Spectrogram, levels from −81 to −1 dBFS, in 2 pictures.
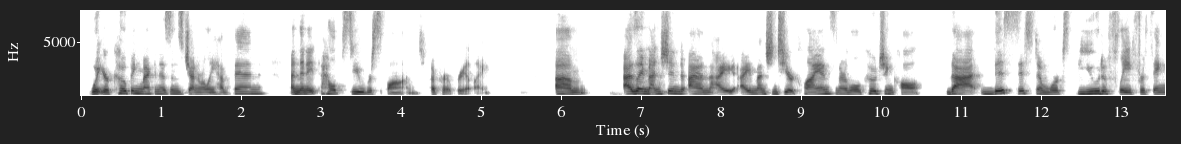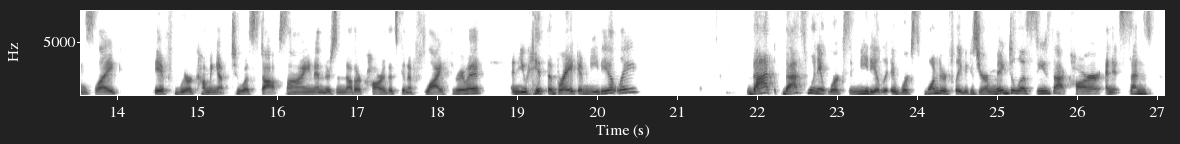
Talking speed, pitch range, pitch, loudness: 175 wpm, 160-205 Hz, 175 Hz, -25 LUFS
